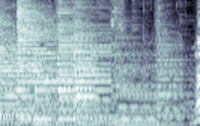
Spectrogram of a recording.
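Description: Acoustic guitar strummed in a slow, steady country accompaniment between sung lines. The singing voice comes back in right at the end.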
